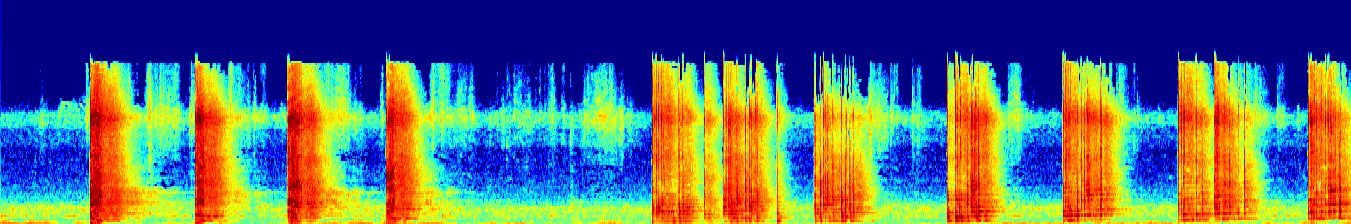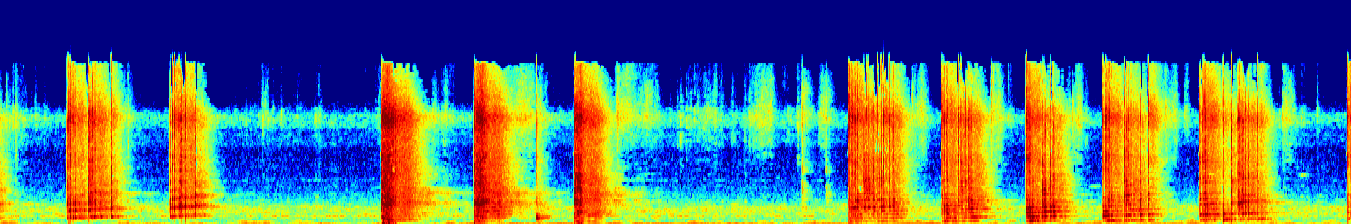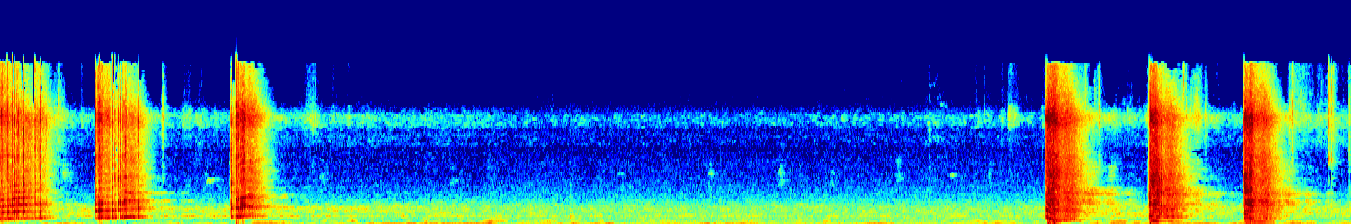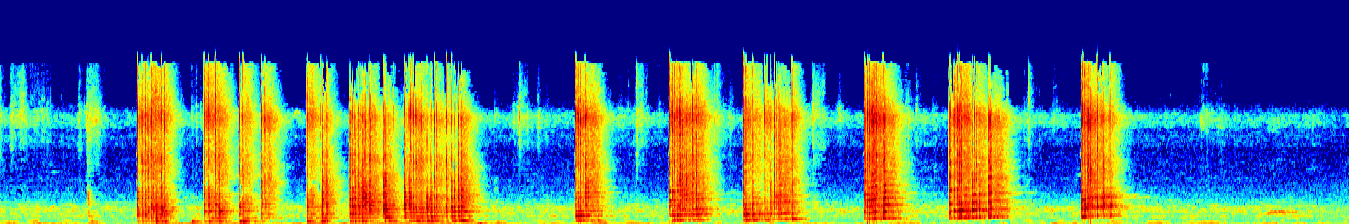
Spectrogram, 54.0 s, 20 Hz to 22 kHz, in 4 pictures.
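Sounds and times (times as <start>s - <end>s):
plastic pop tube popping: 0.9s - 4.6s, 6.5s - 16.1s, 17.3s - 20.1s, 21.5s - 28.7s, 29.3s - 29.9s, 37.5s - 40.7s, 41.3s - 51.8s.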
